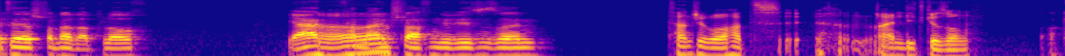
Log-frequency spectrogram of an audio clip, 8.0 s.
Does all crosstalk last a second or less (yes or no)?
yes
